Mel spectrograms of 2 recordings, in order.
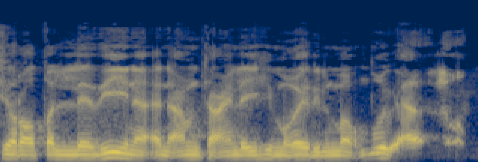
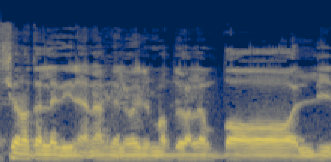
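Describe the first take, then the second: First: It is recited slowly and carefully. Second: It is recited quickly and hurriedly.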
